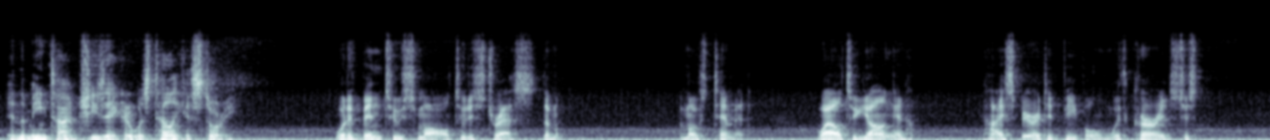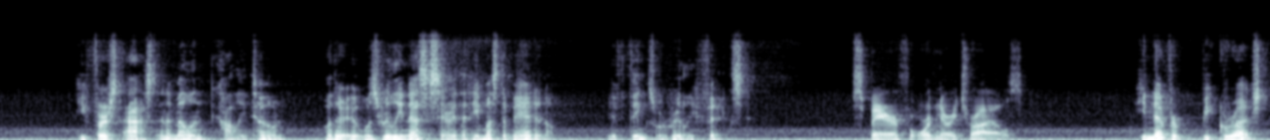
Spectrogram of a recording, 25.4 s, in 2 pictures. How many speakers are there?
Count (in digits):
2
